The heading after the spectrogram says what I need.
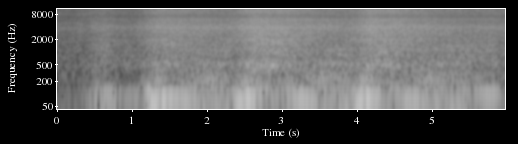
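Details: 2016 Ford Fusion rental with code P0088, high-pressure fuel pump failure: engine revving in surges with a deep, rough buzzing vibration heard from the back.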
